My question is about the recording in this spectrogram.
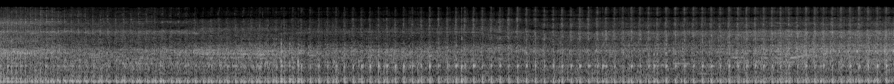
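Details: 2003 Yamaha V-Star Classic touring motorcycle, 25,000 miles, in neutral; even, loping V-twin pulse at about four beats a second at idle, no knocks or misses, healthy.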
